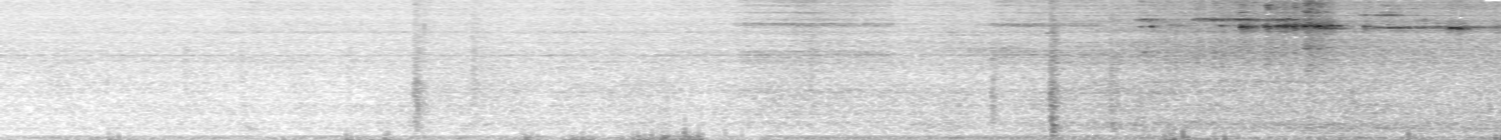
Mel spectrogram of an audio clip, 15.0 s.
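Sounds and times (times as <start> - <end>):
diesel railcar rumble: 0.0 - 15.0
high-pitched brake squeal: 9.9 - 15.0.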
